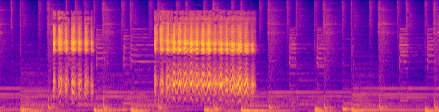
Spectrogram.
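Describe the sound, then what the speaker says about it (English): A goat bleats in two long, wavering calls, loud and close, separated by a short pause, with a low continuous music bed underneath and no talking. "Correct, that is a goat."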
